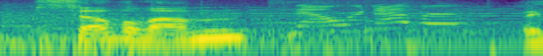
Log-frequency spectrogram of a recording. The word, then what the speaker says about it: Sylvalum: Then again, in Xenoblade Chronicles X, they stopped knowing how to pronounce Sylvalum. Now or never. They pronounce it Sylvaflum in the epilogue inexplicably.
